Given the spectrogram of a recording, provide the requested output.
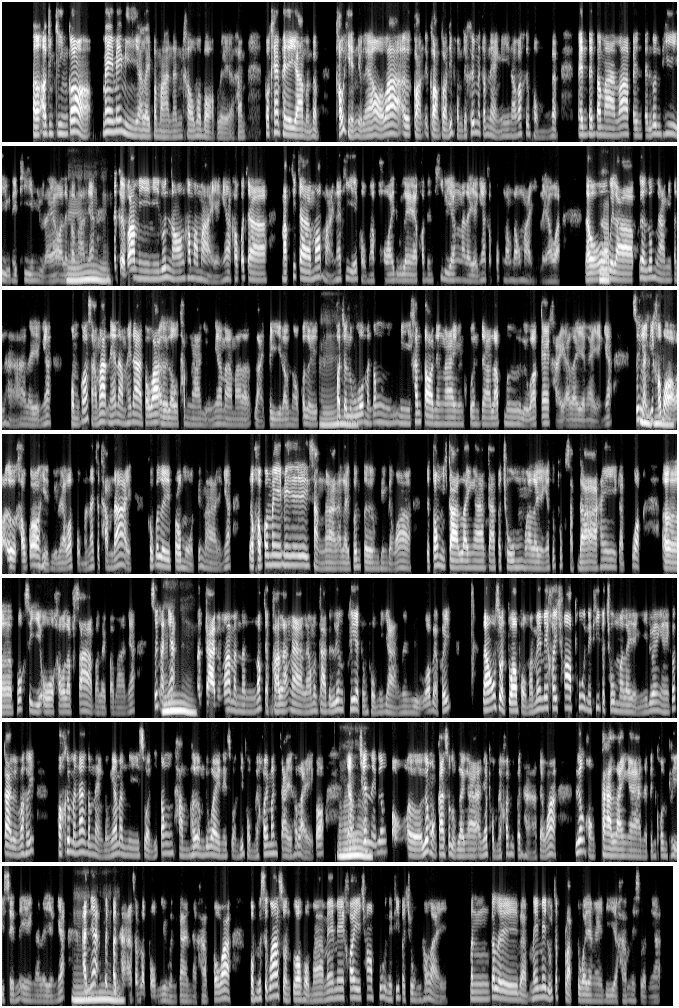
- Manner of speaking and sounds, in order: tsk
- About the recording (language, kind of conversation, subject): Thai, advice, เริ่มงานใหม่แล้วยังไม่มั่นใจในบทบาทและหน้าที่ ควรทำอย่างไรดี?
